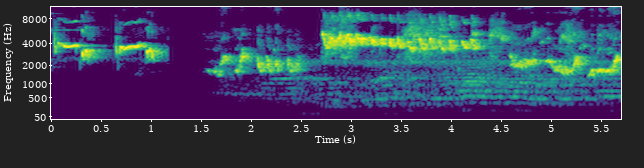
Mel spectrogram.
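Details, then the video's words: Dawn song of a caged white-rumped shama in ngeplong style: two short high whistled notes, a gap, then a long, varied run of loud fluting and trilled phrases over a faint humming background. "Murai Batu Ngeplong buka tutup sangkar langsung gacor | Burung Murai Gacor Subuh Subuh"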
